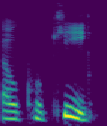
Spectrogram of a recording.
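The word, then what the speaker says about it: coquí: like no it's like the accent is on the i you know the second syllable it's el coqui i didn't know that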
